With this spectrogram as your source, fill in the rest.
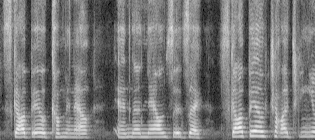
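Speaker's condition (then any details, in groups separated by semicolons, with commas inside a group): Cerebral palsy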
